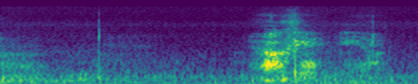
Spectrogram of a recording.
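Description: A person's brief whisper about one and a half seconds in, otherwise a quiet room with one faint click.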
